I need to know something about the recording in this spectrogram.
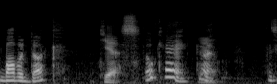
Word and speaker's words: Babadook: So is it pronounced Babadook?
